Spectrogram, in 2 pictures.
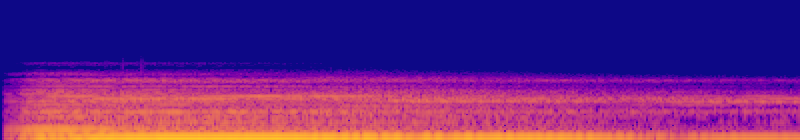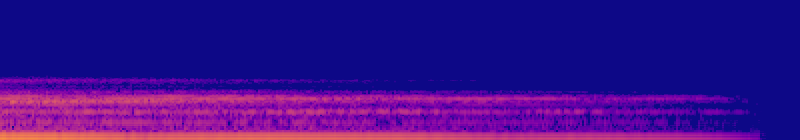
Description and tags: the entrance to hell minus the diabolical screaming and torment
